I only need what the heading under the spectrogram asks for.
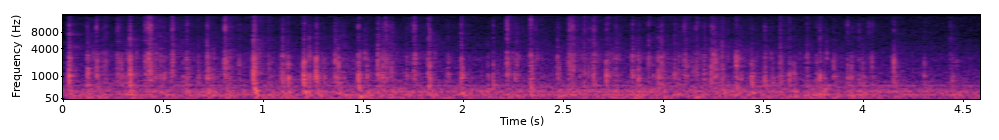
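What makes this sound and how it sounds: Fast typing with fingertips and long red nails on a backlit aluminium laptop keyboard whose plastic keys sit under a red silicone skin. A dense, continuous stream of soft, muffled key taps with bright clicky tops and a low thump beneath, each tap dying away almost instantly.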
